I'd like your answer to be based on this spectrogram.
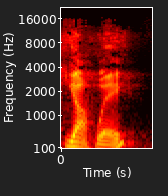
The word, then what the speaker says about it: Yahweh: Yahweh, Y-H-W-H. In Hebrew usage, it's pronounced Yahweh.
